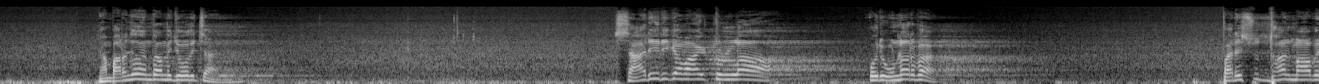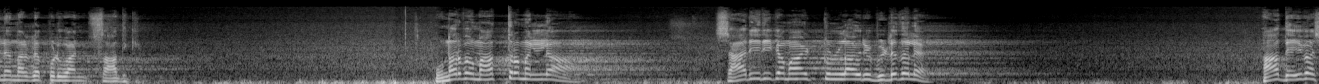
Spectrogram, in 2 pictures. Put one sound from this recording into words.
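A man sings slowly and with feeling into a close microphone, in long drawn-out phrases with pauses between them.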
